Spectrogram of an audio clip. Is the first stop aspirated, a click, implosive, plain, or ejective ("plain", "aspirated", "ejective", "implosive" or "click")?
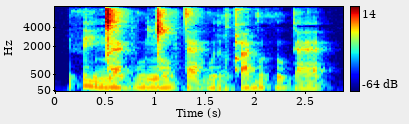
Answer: click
